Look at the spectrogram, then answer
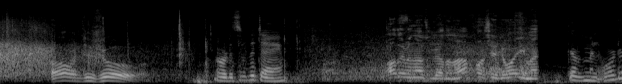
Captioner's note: applause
